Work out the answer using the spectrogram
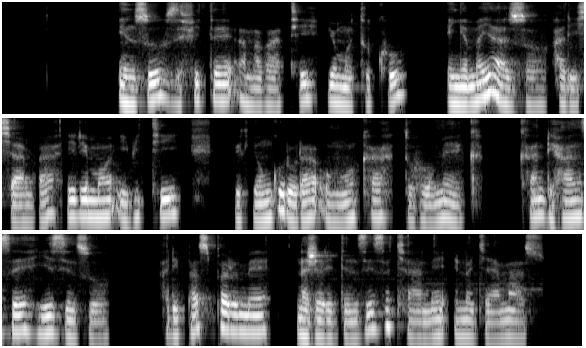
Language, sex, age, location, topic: Kinyarwanda, male, 25-35, Kigali, government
